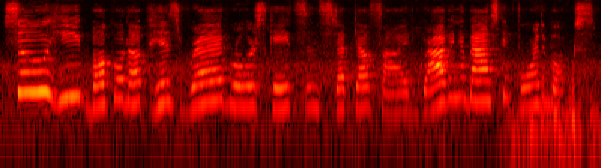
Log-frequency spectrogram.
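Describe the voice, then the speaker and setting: A woman narrates a picture book for children in a high, bright voice. Her reading is expressive and unhurried, with some noise behind her. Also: low-quality recording. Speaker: storybook reader.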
